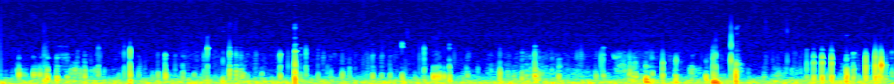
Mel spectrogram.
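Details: Stomach growling after eating peanut butter: continuous low gurgling and bubbling from the abdomen, normal bowel sounds (borborygmi).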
